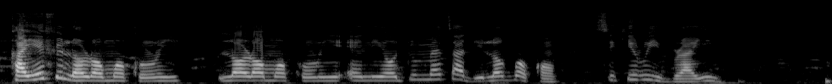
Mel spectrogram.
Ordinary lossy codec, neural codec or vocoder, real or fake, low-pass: none; none; real; none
